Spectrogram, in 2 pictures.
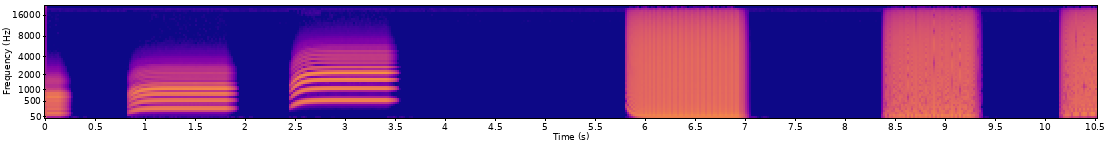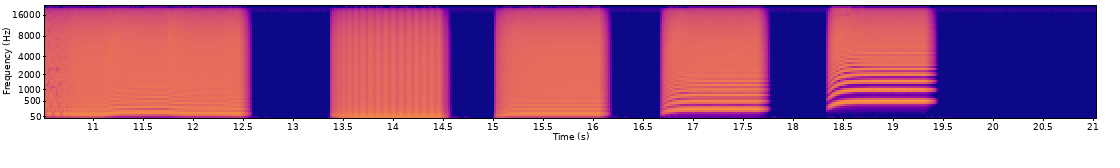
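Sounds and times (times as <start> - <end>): bass synthesizer notes sliding: 0.0 - 0.2.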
